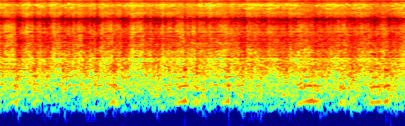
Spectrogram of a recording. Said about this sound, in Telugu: మిక్సీకి అయితే ఈ విధంగా పట్టుకున్నాను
